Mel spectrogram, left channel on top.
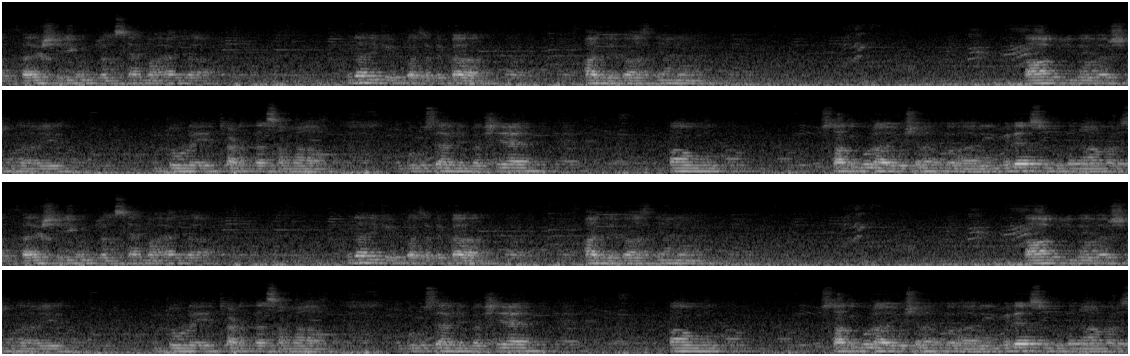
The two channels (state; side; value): identical; both; correlation 1.00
